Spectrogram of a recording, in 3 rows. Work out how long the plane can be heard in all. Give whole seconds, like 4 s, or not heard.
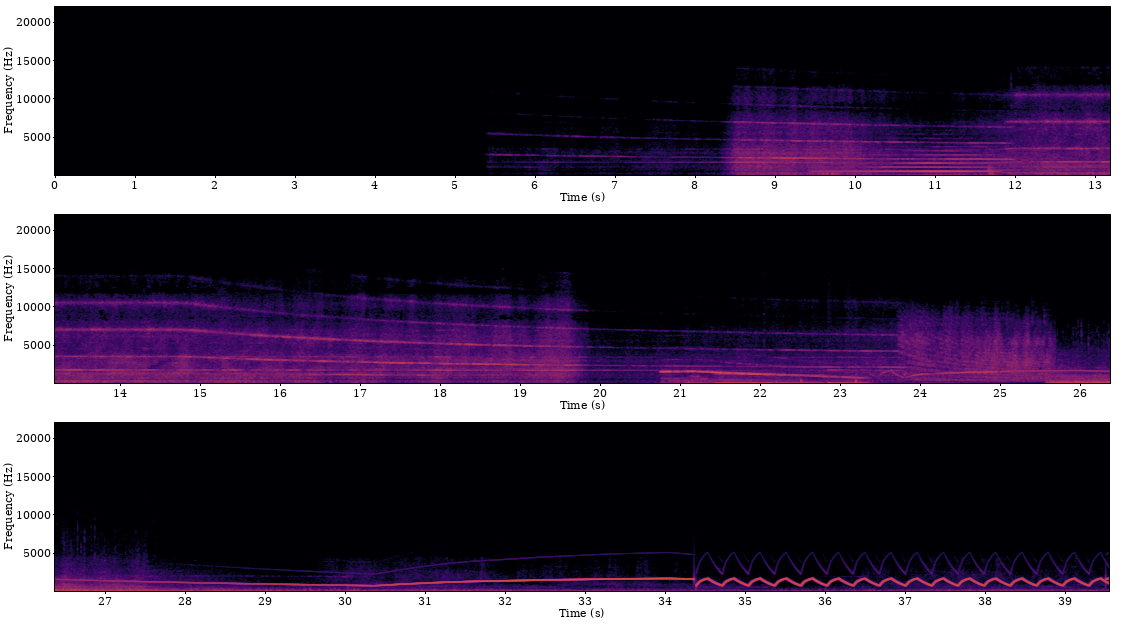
34 s.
